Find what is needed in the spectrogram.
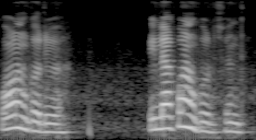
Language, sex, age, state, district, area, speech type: Odia, female, 45-60, Odisha, Kendrapara, urban, spontaneous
